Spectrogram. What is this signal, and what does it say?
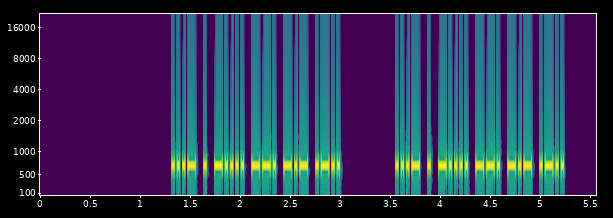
Morse code, heard as a keyed tone, about 46 wpm, 700 Hz. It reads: VE6GKL VE6GKL
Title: DXCC-100 Call Signs - 6 Characters - Repeated 2x - 45wpm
